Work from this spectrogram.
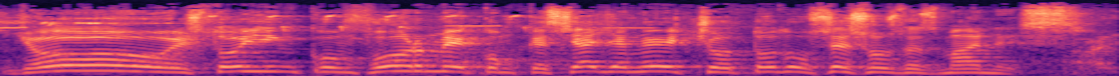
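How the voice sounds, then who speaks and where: A man's voice: high-pitched, measured pace, fairly bright tone. A man acting an earnest, indignant revolutionary chief in a radio drama, pleading formally and emphatically. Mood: firm, disappointed. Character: earnest, indignant revolutionary chief protesting his men's abuses. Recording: echoey room with crowd noise.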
